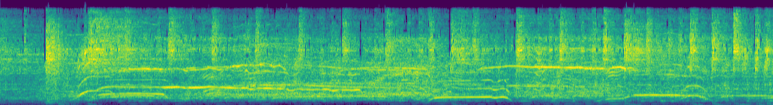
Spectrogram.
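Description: Arena concert crowd screaming and whooping in many short, high, held shrieks over a steady low note from the PA, with scattered hits of the backing track. The shrieks start about a second in.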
